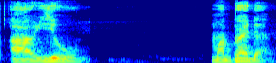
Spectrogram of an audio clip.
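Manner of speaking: ordinary talk, nothing marked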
